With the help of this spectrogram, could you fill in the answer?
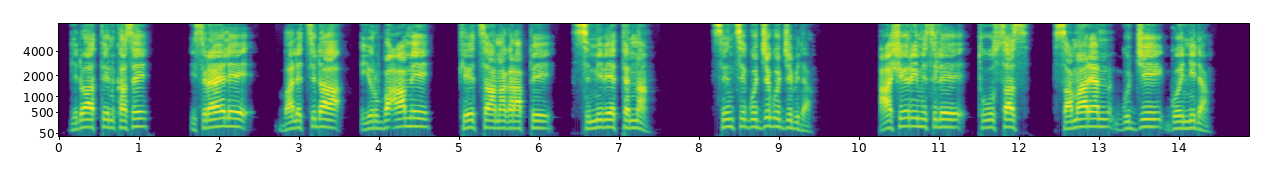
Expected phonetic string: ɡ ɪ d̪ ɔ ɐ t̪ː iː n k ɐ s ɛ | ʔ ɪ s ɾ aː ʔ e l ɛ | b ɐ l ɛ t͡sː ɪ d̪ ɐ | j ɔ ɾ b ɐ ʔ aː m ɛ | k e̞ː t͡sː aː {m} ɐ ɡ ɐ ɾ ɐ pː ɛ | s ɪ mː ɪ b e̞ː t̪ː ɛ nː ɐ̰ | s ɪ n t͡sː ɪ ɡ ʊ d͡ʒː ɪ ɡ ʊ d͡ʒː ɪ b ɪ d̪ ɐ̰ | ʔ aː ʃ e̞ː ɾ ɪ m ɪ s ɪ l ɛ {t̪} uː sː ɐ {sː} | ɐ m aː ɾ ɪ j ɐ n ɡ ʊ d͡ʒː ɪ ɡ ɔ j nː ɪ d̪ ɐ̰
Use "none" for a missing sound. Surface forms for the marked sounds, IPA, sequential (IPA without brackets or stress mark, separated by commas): n, t̪, sː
